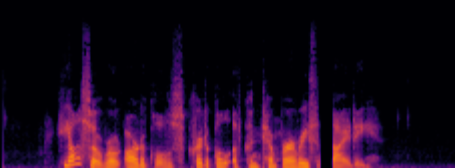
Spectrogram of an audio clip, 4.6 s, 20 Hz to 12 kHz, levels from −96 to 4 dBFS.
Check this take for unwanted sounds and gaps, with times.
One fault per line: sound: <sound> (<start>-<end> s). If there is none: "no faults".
sound: dropout (3.2-3.3 s)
